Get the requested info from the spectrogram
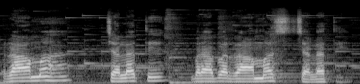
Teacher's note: रामः के अंत में विसर्ग है, विसर्ग के पश्चात चलति का च व्यंजन वर्ण है, इसलिए रामः के विसर्ग को तालव्य सकार होकर रूप बन गया रामस् चलति।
